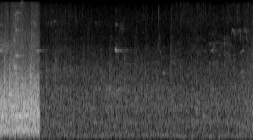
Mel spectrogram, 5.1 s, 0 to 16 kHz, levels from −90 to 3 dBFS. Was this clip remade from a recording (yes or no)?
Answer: no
